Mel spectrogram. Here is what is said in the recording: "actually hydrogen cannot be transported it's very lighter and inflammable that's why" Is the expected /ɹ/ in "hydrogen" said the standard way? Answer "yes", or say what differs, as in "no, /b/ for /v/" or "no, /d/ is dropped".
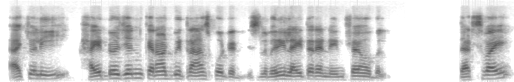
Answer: yes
